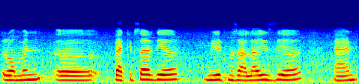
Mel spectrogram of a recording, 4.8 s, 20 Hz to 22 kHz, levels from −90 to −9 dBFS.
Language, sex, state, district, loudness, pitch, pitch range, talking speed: English, female, Punjab, Fazilka, -14 LUFS, 225 Hz, 210-230 Hz, 125 wpm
